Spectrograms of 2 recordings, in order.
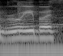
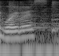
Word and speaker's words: rooibos: Some people say rooibos, some people say rooibos. I say rooibos, that's how I was trained.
